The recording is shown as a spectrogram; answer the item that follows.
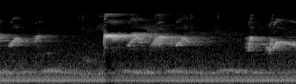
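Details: Red-whiskered bulbul, molting yet singing hard, delivers short clear whistled notes, a loud burst after a pause, then a brief rising whistle; soft background hum.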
